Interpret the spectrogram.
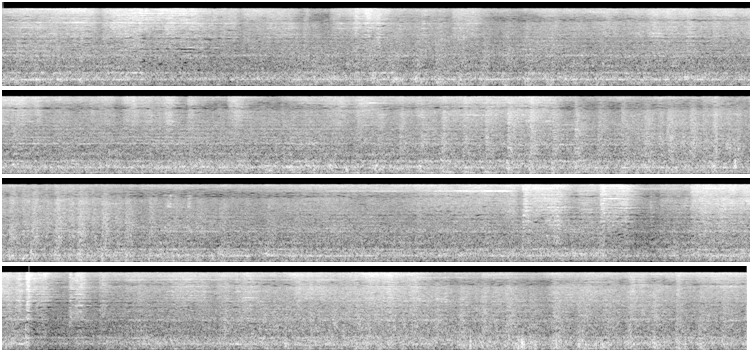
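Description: CSX freight train of coal hopper cars rolling steadily past, its wheels clattering on the rails with a continuous rumble.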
